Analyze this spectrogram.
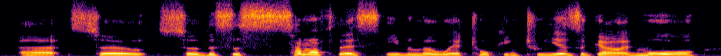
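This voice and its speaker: A woman at a medium pitch with a dark, mellow tone, a fairly slow pace with hardly any pauses, ordinary pitch variation, and a dry, close sound without echo. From Czechoslovakia, then Germany. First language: Czech. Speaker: art historian giving a talk. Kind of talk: lecture. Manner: halting, with many fillers.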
